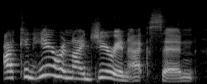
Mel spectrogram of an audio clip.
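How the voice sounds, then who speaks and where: A woman's voice: high voice, huge pitch swings, normal speed, bright, forceful tone. A woman hosting an interview, asking friendly, curious questions and giving short agreements as she listens. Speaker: interview host.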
